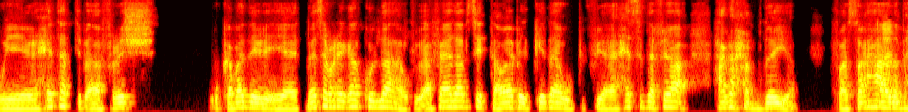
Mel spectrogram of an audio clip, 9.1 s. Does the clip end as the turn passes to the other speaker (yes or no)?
no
